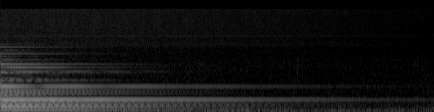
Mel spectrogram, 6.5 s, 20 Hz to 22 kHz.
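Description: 1943 Martin D-28 dreadnought acoustic guitar: a strummed chord ringing out and slowly fading away, the last of it dying to a faint ring near the end.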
